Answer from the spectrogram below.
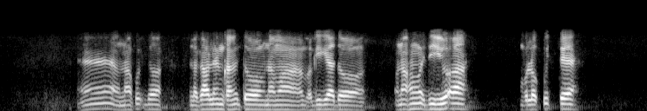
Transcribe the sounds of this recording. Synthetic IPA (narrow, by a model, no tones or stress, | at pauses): ɦɛ̃ɔnakuc̚ˀd̪ɔ | laɡaɾlɛmkʰawɛʔ̚ˀt̪ɔunamabʱəɡiɡɛjad̪ɔ | ɔnaɦɔ̃id̪iɦijɔʔa | bɔlɔkːuc̚ˀt̪ɛ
